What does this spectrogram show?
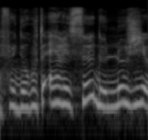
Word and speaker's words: Logis: de route RSE de Logis Hôtel on va éviter prononcer le S j'ai bien compris vous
